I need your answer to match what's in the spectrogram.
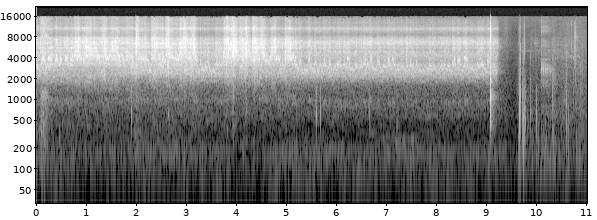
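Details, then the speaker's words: Quadcopter on Betaflight 4.0.2 with Sunrise Cicada 30A F4 all-in-one and reversed props, armed at low throttle after smooth bench spin-up. Motors give a high, gritty, wavering whine with fast flutter and warm quickly; owner suspects vibration needing filter settings. "let me know what settings you think I would I should try to get rid of that it sounds to me like a like a vibration like I need to do something with the filter settings the motors are also getting warm pretty quickly"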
